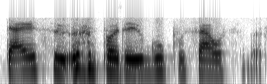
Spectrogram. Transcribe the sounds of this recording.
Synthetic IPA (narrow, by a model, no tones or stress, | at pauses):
t̪ʲɛɪsʲuːɪrpɐɾʲɛɪɡuːpʊsʲɛʊsʲʋʲɪ̰r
